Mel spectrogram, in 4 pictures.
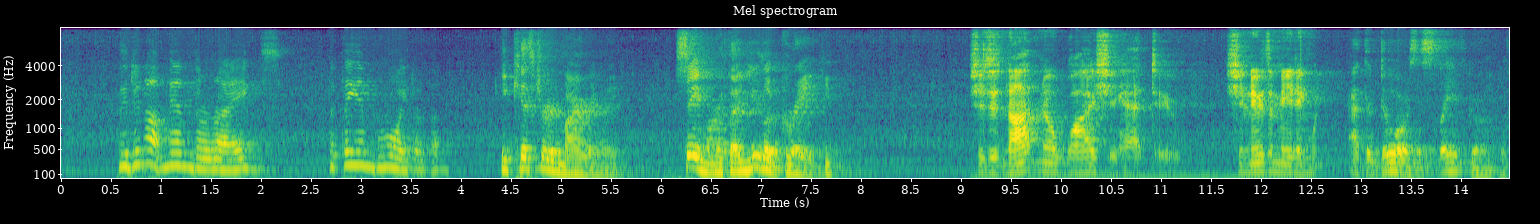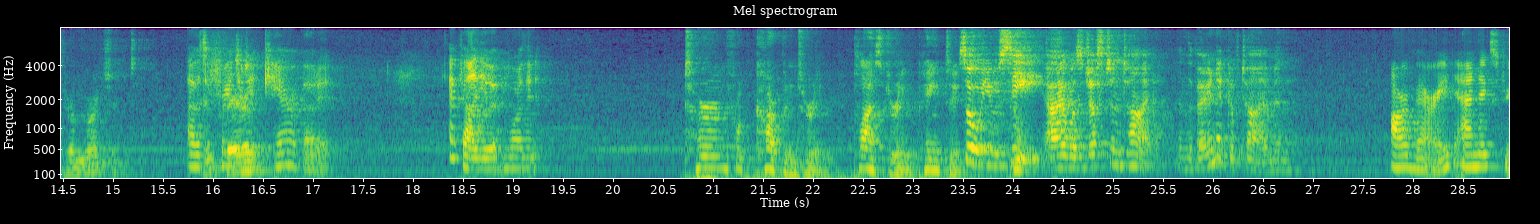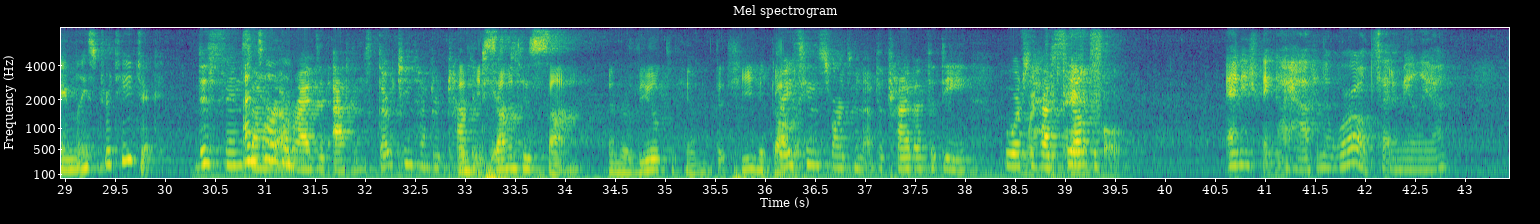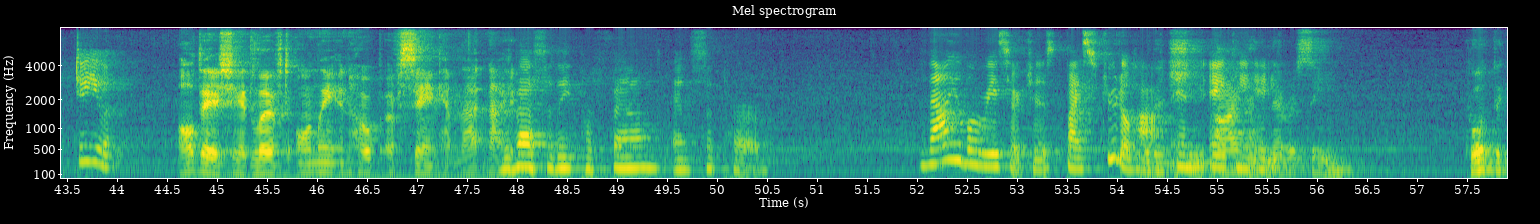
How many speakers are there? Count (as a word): ten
